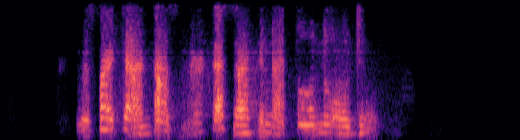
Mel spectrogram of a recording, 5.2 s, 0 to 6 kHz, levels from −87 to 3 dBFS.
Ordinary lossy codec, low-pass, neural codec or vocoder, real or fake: Opus, 32 kbps; 5.4 kHz; codec, 44.1 kHz, 0.9 kbps, DAC; fake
